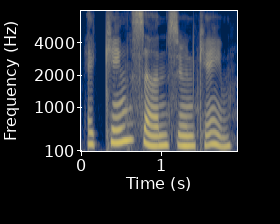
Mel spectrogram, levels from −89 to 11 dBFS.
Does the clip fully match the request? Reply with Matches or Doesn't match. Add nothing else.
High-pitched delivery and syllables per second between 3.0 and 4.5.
Doesn't match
